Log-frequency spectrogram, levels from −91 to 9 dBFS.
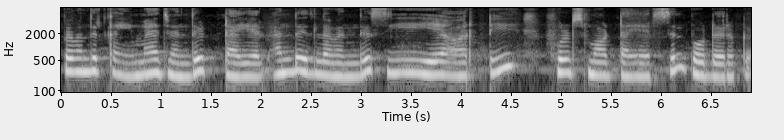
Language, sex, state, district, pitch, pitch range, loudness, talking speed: Tamil, female, Karnataka, Bangalore, 245 Hz, 220-270 Hz, -16 LUFS, 115 wpm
